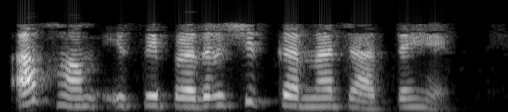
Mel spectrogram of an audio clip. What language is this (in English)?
Hindi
